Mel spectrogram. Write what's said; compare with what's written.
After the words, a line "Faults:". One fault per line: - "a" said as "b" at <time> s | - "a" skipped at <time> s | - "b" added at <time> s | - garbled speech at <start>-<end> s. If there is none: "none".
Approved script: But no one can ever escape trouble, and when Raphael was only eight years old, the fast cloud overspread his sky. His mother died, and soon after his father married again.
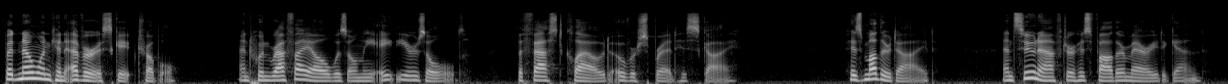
But no one can ever escape trouble, and when Raphael was only eight years old, the fast cloud overspread his sky. His mother died, and soon after his father married again.
Faults:
none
